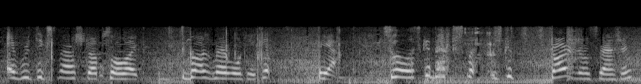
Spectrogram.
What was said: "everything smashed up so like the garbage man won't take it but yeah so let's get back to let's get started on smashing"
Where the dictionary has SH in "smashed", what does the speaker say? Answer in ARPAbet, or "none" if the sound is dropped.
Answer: SH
